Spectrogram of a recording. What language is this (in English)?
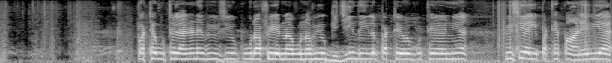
Dogri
